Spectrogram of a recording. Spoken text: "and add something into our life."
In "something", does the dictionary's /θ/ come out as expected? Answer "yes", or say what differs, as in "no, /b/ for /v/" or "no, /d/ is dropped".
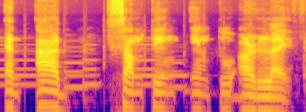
no, /t/ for /θ/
